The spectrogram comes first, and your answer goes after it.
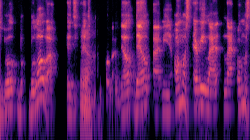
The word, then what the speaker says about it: Bulova: wrong uh but certainly from the American point of view and the New York point of view because we're a New York based company um it's Bulova I mean and that's that's that's that's that's how we say it in the office it's Bulova all right well that's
